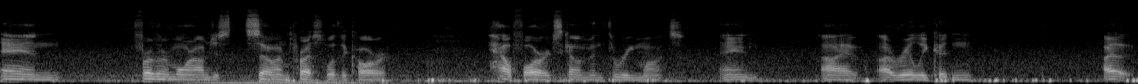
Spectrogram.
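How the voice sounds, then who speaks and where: A man at medium pitch speaks very slowly with very wide pitch swings and long, frequent pauses, in a room with audible echo. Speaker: car vlogger. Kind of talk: casual vlog. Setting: outdoors. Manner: stuttering.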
